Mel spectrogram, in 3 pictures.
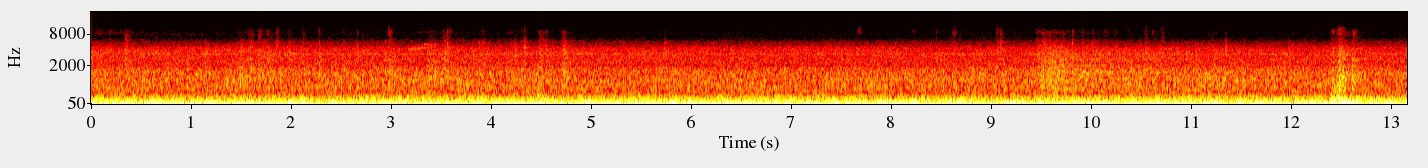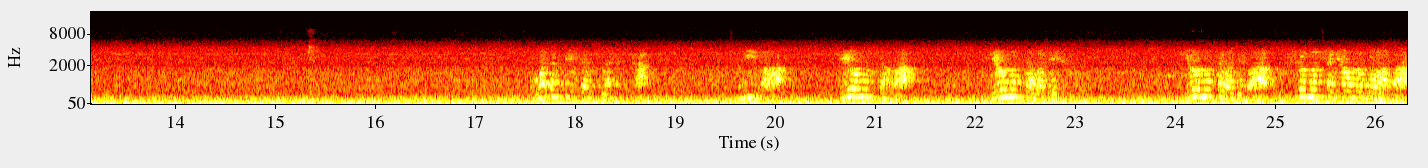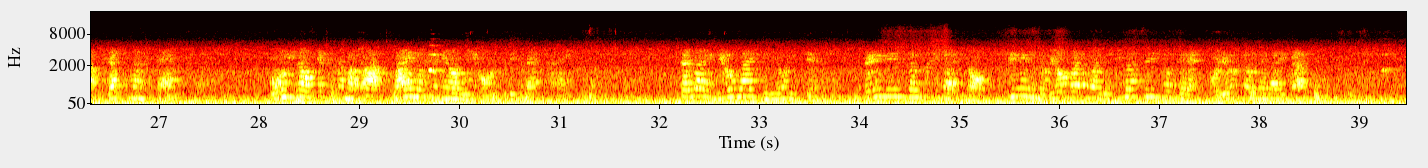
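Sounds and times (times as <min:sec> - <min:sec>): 
local train on the Minobu Line running: 0:00.0 - 0:39.4
people talking on the train: 0:17.6 - 0:18.8, 0:19.6 - 0:21.4, 0:24.1 - 0:27.3, 0:28.1 - 0:31.2, 0:32.2 - 0:38.6.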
